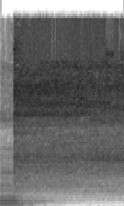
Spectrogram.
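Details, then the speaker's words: Air compressor with a newly fitted manifold gives a continuous sharp air hiss: the unloader valve in the new manifold still is not shutting off properly, and an alarm is also sounding. "So I've put a new manifold on my compressor, and still the unloader valve in the new manifold also is not shutting off properly."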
